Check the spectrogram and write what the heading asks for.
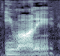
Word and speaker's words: Yemane: It's spelled like Yemane, so Y-E-M-A-N-E, but it's pronounced Imani.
